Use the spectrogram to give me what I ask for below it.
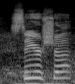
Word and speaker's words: Saoirse: So it's Saoirse, SAOIRSE, and it means freedom in Gaelic.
